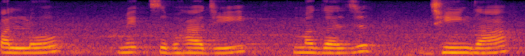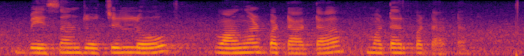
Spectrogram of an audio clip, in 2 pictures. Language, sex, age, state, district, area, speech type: Sindhi, female, 45-60, Uttar Pradesh, Lucknow, rural, spontaneous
